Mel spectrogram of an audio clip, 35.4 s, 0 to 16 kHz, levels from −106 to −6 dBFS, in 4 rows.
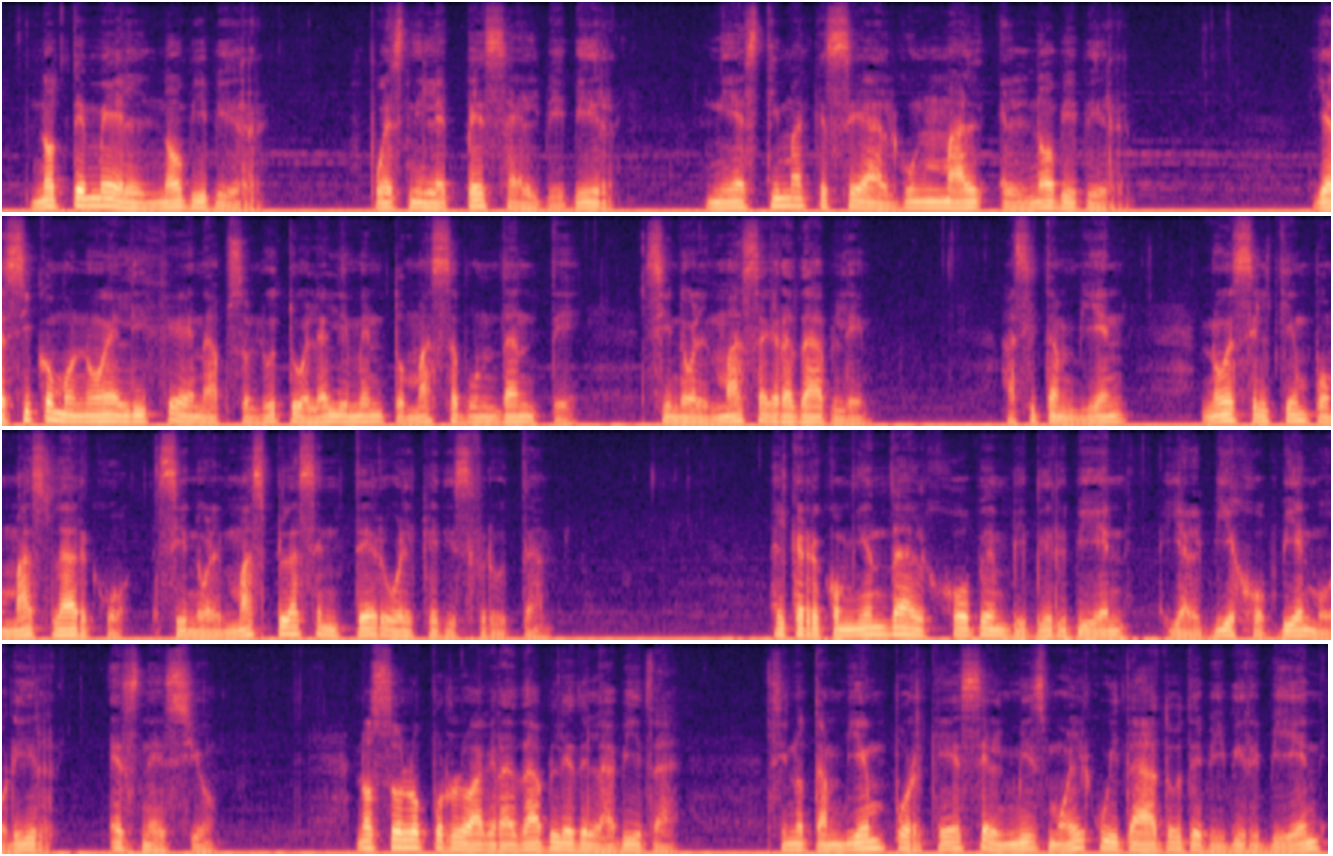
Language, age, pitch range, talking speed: Spanish, 50-69, 80-105 Hz, 140 wpm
